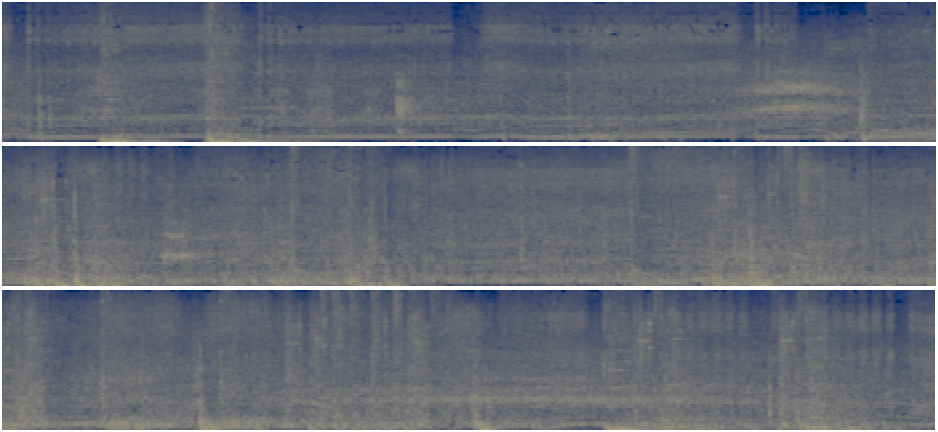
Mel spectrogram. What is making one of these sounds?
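Game car engines hum and boost with whooshing rushes.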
